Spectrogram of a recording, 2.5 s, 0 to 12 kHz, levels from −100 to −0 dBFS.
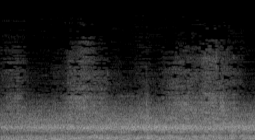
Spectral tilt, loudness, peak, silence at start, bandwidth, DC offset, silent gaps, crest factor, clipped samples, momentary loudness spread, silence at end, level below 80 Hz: -5 dB/octave; -42 LUFS; -30 dBFS; 0 s; 9.4 kHz; under 0.1%; none; 12 dB; under 0.1%; 3 LU; 0 s; -54 dBFS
